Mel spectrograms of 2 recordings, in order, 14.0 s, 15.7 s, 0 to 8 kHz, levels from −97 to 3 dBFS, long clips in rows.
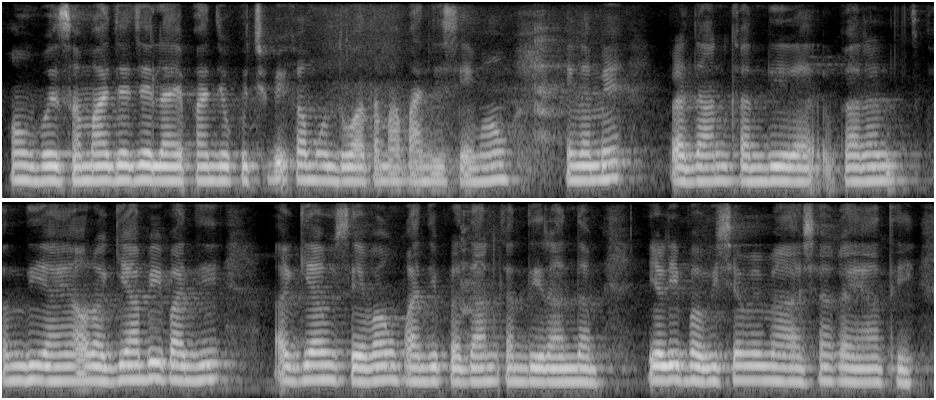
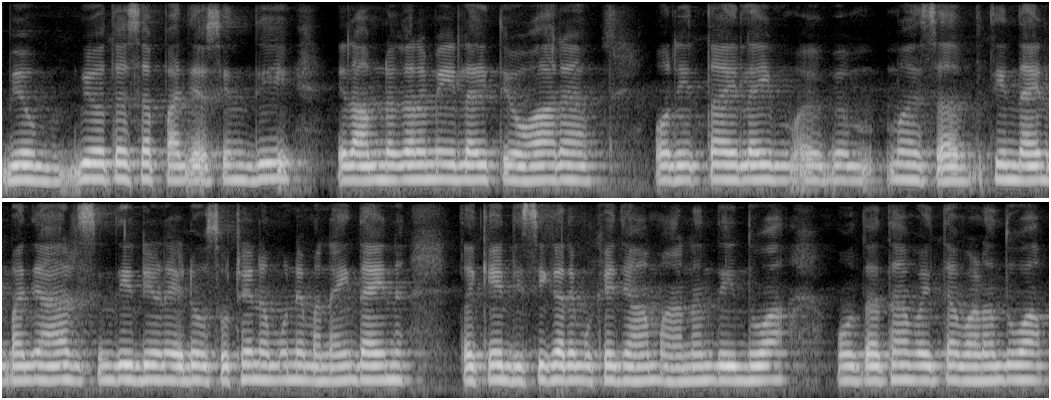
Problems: none marked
